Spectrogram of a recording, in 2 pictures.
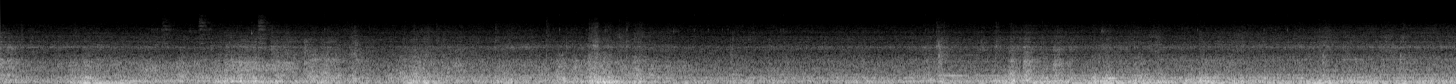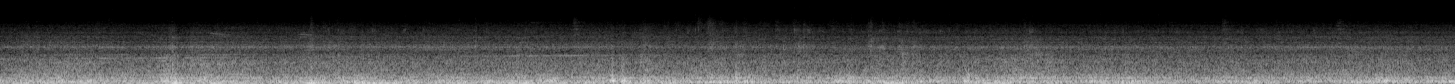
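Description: X'Trapolis electric train running at speed, heard from inside the front carriage: a steady rumble of wheels on the rails, with a faint whine and an occasional click.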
